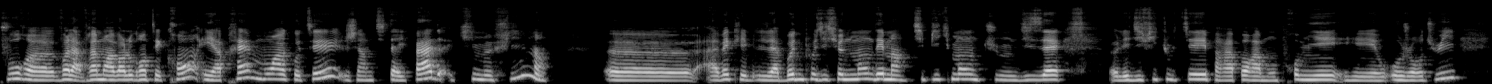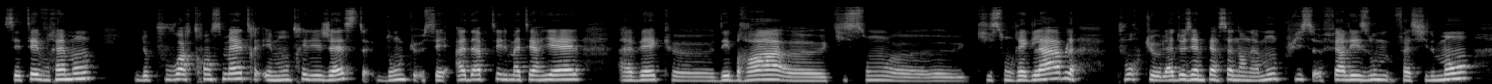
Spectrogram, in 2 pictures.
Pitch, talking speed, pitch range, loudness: 215 Hz, 160 wpm, 195-235 Hz, -19 LUFS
